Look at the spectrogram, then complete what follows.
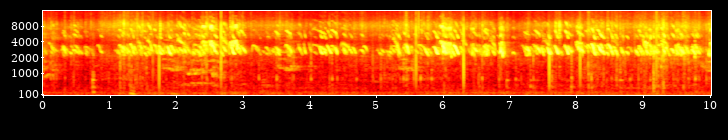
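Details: Chicken chicks chirping together: a constant stream of thin, high, slurred peeps from many birds, rising and falling in intensity over ten seconds.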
